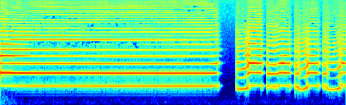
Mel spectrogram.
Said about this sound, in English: The howling sound of the shofar causes us to tremble, to shake us up a little bit, and bring us back to the state of the unblemished soul.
